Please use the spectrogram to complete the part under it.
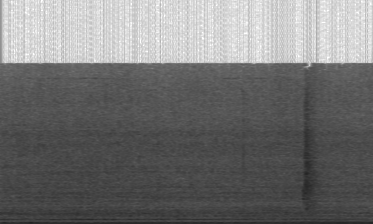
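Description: A sports car engine idles with a deep, steady rumble close by.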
